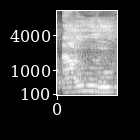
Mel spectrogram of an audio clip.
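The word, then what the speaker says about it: أعوذ: আউযু, এখানে কিন্তু আ জবরের উচ্চারণ আছে, উ পেশের উচ্চারণ আছে। তাহলে পেশ উচ্চারণ করার সময় কি করতে হয়? ঠোঁট, পেশের সময় ঠোঁট গোল করতে হয়।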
